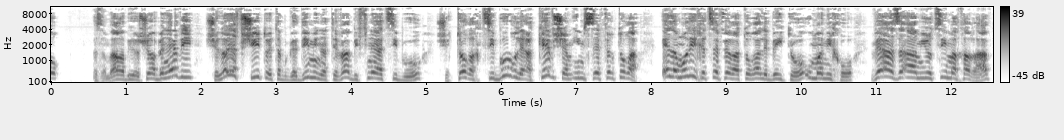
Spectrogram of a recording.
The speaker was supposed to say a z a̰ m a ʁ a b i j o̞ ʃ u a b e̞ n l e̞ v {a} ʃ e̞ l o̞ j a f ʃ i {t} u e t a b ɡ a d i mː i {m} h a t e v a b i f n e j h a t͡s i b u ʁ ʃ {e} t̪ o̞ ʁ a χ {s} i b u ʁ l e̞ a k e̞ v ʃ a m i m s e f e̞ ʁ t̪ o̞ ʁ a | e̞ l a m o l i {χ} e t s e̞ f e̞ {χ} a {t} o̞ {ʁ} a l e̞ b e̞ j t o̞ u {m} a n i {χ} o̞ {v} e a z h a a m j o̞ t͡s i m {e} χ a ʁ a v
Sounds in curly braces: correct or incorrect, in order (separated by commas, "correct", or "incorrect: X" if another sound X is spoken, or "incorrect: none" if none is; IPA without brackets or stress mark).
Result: incorrect: i, correct, incorrect: n, correct, incorrect: t͡s, correct, incorrect: ʁ, correct, correct, correct, correct, correct, incorrect: a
